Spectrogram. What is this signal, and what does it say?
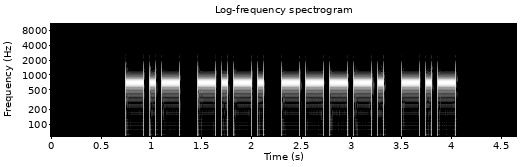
Morse code, heard as a keyed tone, about 20 wpm, 700 Hz. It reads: KC9K
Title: Call Signs Repeated 2x - 20wpm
